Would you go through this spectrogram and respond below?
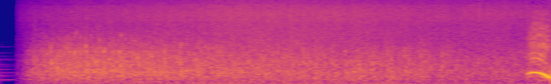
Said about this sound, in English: The sun is shining, it's beautiful in the mystic forest, and the roaring river is calmer than usual.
